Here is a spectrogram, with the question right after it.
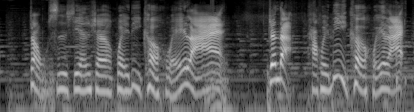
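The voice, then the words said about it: Heavy, grave voice. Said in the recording (Chinese): “用沉重的声音说”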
